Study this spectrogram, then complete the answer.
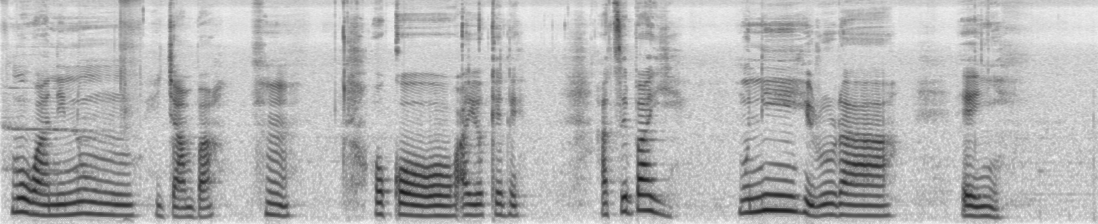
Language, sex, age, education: Yoruba, female, 15-29, tertiary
